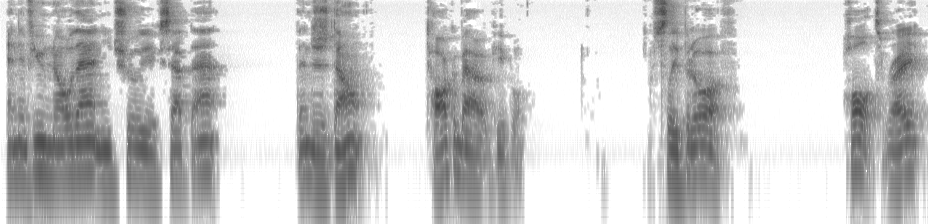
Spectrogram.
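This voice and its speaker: A man's voice: medium pitch, fairly even intonation, a little slow, pauses often, a little mellow, reverberant. A man hosting a podcast on his own, giving a blunt, earnest, informal motivational monologue with colloquial phrasing and swearing. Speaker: podcast host speaking on addiction recovery.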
